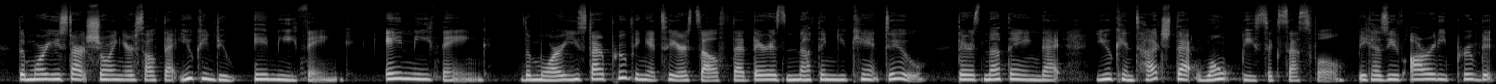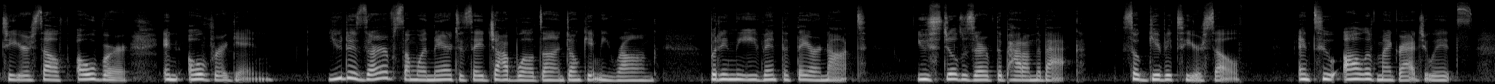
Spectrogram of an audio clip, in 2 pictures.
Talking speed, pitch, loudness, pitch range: 180 wpm, 215 Hz, -22 LUFS, 205-235 Hz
